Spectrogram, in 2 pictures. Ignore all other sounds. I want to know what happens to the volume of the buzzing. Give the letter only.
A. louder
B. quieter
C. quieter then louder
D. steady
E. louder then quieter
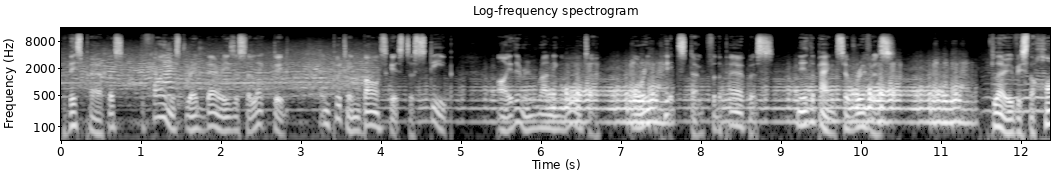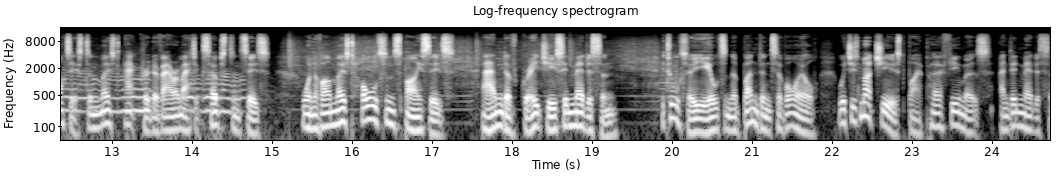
E.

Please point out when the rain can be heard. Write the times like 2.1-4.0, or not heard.
not heard.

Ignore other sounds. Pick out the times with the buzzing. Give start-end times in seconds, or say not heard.
0.0-20.1.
